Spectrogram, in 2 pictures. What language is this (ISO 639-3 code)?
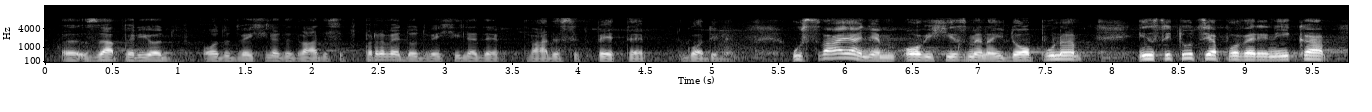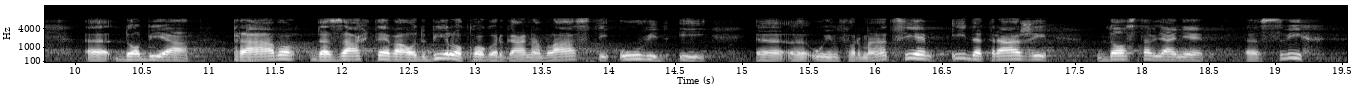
srp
